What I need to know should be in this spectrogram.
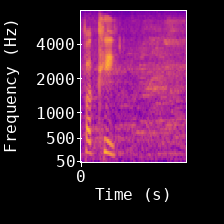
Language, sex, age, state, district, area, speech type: Sindhi, female, 30-45, Gujarat, Surat, urban, read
